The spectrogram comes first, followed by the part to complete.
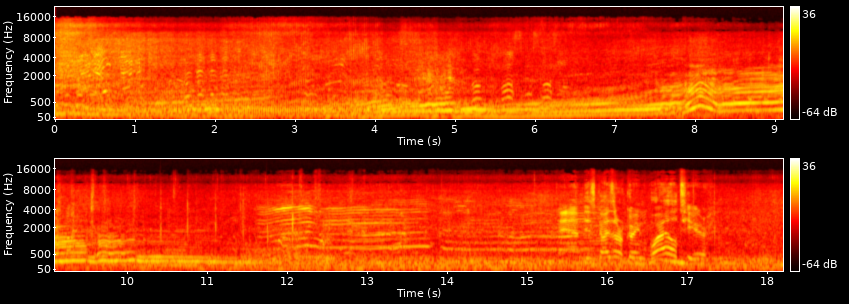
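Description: Motorcycle engines revving and riding past, their pitch rising and falling over and over; one passes close about eight seconds in, with a quick rise and drop in pitch.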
